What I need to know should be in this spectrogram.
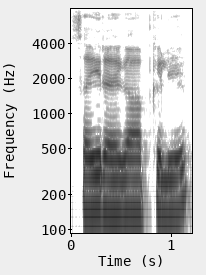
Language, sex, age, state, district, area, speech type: Hindi, male, 30-45, Uttar Pradesh, Ghazipur, rural, spontaneous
